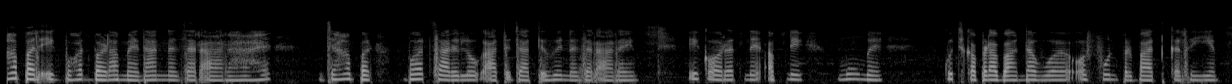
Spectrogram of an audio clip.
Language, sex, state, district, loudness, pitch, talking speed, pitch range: Hindi, female, Uttar Pradesh, Etah, -32 LUFS, 210 Hz, 195 wpm, 200-225 Hz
